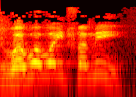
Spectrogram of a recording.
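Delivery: high, slow pleading; pleading call. Acted. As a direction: call after him anxiously. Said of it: "Yetzer Hara turns around and says".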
